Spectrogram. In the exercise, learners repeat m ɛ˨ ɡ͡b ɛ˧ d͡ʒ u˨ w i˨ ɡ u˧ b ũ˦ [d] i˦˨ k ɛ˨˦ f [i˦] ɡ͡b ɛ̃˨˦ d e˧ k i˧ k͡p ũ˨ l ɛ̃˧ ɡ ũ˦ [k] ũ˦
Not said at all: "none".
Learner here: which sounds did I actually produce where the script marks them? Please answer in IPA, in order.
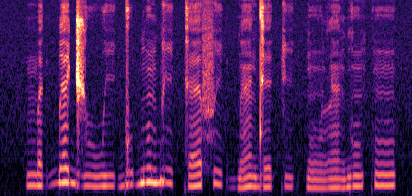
b, i˦˨, k

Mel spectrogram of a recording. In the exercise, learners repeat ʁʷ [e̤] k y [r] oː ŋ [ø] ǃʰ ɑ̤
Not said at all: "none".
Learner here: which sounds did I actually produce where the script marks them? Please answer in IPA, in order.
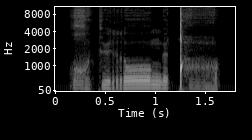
e̤, r, ø

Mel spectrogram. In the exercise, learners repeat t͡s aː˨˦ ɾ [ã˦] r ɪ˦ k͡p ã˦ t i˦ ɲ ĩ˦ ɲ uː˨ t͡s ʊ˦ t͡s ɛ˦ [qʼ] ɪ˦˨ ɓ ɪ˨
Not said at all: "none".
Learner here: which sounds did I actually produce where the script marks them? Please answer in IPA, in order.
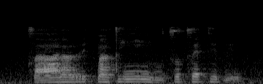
ã˦, k

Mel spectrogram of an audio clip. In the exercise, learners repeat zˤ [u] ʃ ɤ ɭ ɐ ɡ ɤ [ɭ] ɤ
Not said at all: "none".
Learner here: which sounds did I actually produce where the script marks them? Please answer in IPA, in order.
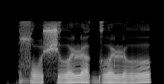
u, ɭ

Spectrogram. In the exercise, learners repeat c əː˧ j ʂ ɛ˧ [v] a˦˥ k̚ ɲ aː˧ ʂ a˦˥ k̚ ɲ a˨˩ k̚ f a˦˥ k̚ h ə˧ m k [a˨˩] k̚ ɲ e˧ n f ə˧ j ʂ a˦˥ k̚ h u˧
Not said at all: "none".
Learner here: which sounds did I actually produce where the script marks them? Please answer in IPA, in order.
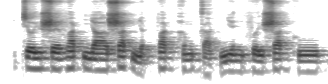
v, a˨˩

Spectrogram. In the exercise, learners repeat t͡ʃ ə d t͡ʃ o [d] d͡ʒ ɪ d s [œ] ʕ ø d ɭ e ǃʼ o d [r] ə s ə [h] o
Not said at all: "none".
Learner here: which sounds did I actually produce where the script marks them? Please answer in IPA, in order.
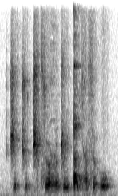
d, œ, ʕ, h

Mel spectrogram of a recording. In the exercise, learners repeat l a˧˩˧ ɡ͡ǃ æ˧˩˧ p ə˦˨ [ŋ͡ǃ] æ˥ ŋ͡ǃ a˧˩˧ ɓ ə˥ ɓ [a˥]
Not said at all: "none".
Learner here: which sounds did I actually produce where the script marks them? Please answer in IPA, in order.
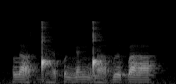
ŋ, a˥

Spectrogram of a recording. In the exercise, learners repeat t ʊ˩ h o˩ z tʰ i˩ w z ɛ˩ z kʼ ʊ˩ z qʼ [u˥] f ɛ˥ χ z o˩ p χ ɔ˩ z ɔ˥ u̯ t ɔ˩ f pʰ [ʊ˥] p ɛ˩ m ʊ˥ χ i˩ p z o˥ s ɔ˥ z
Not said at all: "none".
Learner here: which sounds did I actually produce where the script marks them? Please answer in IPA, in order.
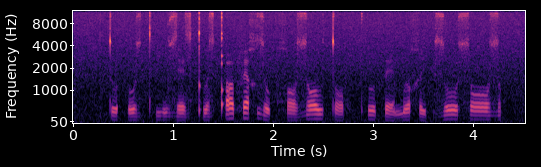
u˥, ʊ˥

